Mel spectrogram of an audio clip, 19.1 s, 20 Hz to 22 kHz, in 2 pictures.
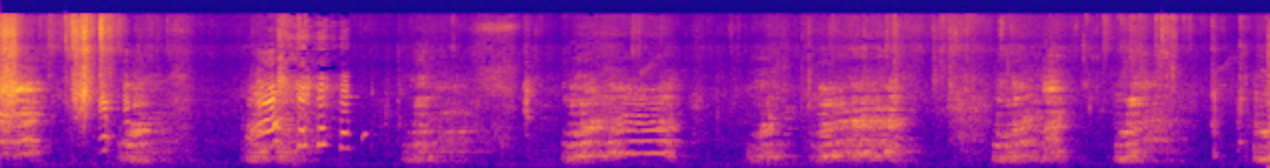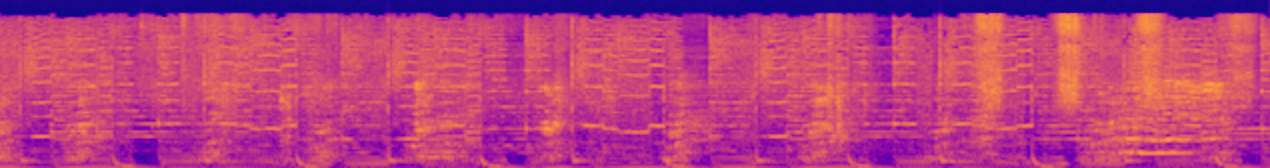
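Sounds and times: pig squealing: 0.0s - 2.2s, 4.2s - 19.0s
background music with bass: 9.4s - 19.0s.

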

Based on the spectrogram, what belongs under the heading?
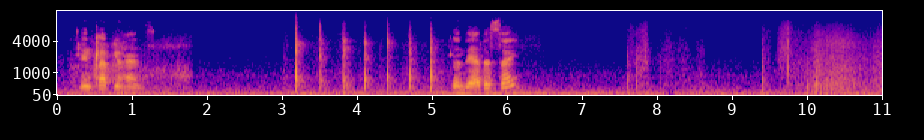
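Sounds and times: woman clapping hands: 3.1s - 5.2s.

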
